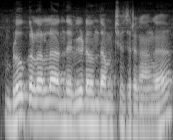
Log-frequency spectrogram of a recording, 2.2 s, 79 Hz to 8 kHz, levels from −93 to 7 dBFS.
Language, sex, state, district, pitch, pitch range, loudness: Tamil, male, Tamil Nadu, Kanyakumari, 130 Hz, 120-145 Hz, -15 LUFS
